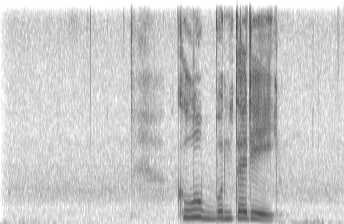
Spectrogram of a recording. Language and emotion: Russian, neutral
